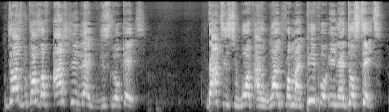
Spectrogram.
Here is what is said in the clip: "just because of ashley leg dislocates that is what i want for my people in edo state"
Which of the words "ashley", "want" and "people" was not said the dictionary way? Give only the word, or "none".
ashley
